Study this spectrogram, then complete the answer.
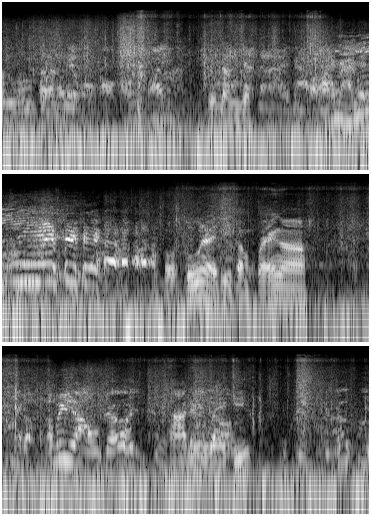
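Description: Men talk loudly nearby.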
